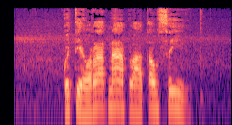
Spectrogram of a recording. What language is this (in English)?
Thai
